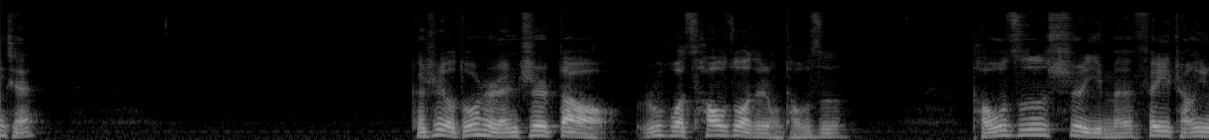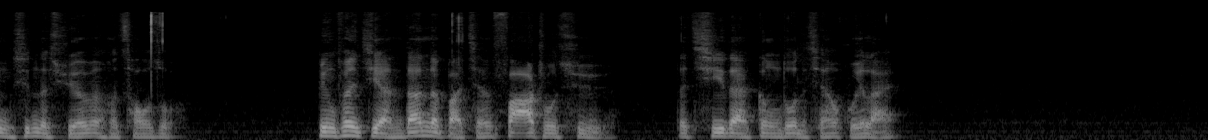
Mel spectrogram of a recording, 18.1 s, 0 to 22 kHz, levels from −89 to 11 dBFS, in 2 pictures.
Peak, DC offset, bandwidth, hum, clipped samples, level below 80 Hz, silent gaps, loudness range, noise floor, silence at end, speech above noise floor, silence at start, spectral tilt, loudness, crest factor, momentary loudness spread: -8 dBFS; under 0.1%; 15.5 kHz; none; under 0.1%; -62 dBFS; none; 7 LU; -74 dBFS; 2.35 s; 41 dB; 0 s; -6.5 dB/octave; -34 LUFS; 28 dB; 12 LU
